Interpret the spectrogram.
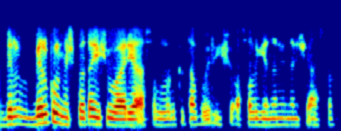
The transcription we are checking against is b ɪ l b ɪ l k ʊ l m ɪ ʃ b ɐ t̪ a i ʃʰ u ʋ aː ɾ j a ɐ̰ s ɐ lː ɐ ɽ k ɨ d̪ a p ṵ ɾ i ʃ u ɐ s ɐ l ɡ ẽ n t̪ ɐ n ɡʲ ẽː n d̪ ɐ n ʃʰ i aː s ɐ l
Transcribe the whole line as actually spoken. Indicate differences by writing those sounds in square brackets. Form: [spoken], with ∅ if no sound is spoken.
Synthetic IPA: b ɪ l b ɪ l k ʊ l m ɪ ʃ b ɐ t̪ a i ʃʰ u ʋ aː ɾ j a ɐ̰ s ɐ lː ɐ ɽ k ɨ [t̪] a p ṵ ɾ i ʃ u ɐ s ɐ l ɡ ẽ n [d̪] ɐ n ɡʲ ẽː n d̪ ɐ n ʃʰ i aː s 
